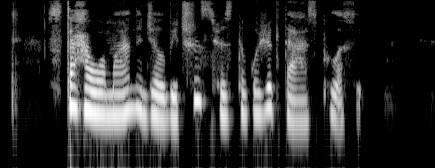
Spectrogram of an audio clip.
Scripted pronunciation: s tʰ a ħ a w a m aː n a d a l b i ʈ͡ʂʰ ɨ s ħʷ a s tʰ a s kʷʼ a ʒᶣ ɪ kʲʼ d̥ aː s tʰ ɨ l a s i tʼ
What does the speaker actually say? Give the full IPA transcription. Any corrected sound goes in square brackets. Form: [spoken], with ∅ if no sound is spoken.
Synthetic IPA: s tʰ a ħ a w a m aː n a [d͡ʒ] a l b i ʈ͡ʂʰ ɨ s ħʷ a [z] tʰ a [∅] kʷʼ a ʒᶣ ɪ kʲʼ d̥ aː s [pʰ] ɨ l a [χ] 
